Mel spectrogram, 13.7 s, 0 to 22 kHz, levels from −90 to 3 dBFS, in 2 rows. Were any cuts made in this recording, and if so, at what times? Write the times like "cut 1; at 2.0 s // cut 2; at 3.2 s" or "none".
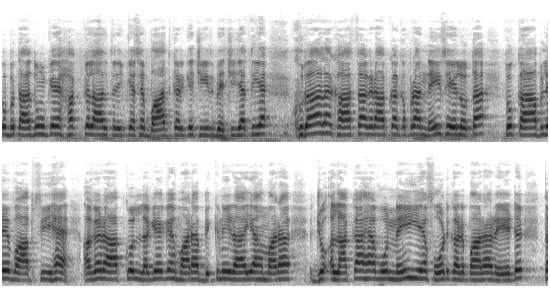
none

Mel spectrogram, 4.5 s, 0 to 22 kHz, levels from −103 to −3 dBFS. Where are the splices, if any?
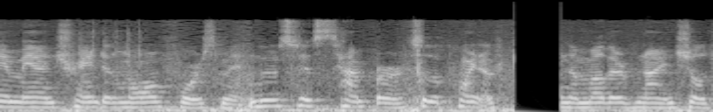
cut 1; at 1.5 s // cut 2; at 2.5 s

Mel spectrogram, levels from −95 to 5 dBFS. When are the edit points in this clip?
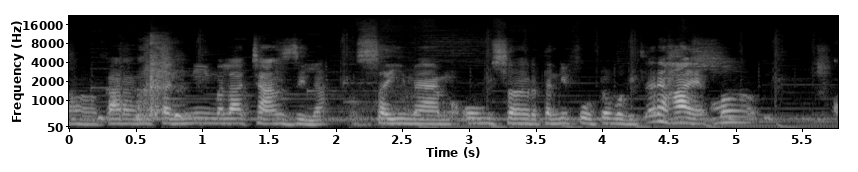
cut 1; at 2.2 s

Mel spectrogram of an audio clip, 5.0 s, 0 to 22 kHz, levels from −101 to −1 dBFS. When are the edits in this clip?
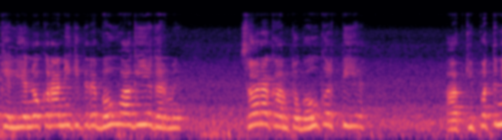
none

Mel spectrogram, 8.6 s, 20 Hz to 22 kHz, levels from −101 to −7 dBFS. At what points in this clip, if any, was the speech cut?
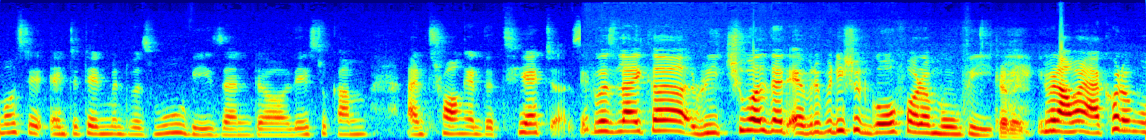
cut 1; at 4.2 s

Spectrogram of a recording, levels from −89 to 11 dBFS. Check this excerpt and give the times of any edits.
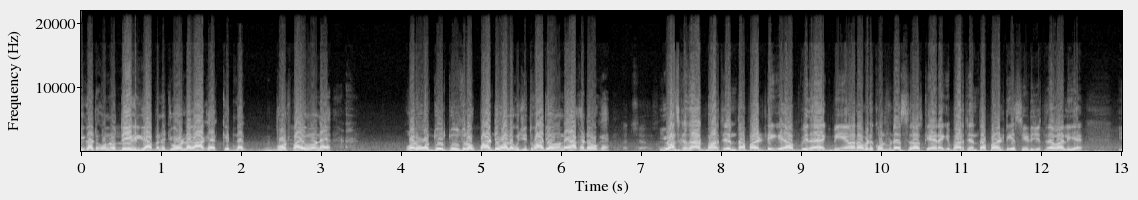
cut 1; at 7.4 s

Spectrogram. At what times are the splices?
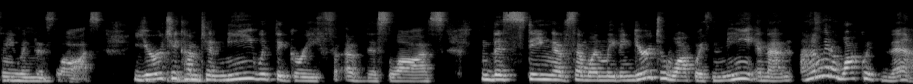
none

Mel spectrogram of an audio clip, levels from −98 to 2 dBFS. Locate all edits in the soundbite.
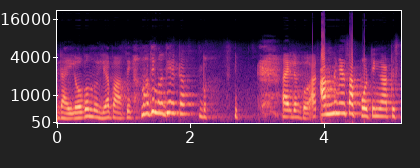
cut 1; at 3.8 s

